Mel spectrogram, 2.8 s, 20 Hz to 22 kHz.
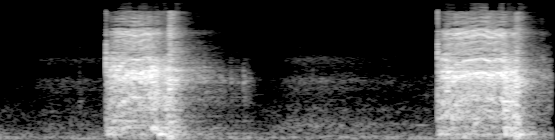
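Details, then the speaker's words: GY6 scooter engine at its first start after the top-end was reassembled and the oil refilled, with fuel on and a charger connected: the starter gives short whirs, then quits on its own and the engine never fires. The owner suspects the cam chain is too tight. "See it spinning. Look at that. It kind of Nuco charger just went back to dead. So I'm holding it on, but it stops on its own."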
